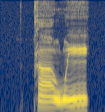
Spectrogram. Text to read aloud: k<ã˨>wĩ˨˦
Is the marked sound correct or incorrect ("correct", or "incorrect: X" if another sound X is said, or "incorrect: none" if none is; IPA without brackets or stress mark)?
correct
